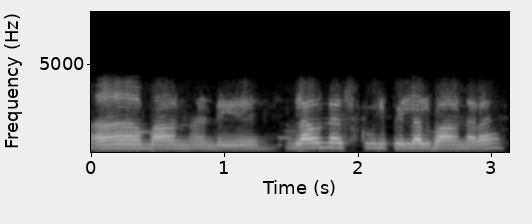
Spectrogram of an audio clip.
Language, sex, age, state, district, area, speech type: Telugu, female, 30-45, Telangana, Warangal, rural, conversation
